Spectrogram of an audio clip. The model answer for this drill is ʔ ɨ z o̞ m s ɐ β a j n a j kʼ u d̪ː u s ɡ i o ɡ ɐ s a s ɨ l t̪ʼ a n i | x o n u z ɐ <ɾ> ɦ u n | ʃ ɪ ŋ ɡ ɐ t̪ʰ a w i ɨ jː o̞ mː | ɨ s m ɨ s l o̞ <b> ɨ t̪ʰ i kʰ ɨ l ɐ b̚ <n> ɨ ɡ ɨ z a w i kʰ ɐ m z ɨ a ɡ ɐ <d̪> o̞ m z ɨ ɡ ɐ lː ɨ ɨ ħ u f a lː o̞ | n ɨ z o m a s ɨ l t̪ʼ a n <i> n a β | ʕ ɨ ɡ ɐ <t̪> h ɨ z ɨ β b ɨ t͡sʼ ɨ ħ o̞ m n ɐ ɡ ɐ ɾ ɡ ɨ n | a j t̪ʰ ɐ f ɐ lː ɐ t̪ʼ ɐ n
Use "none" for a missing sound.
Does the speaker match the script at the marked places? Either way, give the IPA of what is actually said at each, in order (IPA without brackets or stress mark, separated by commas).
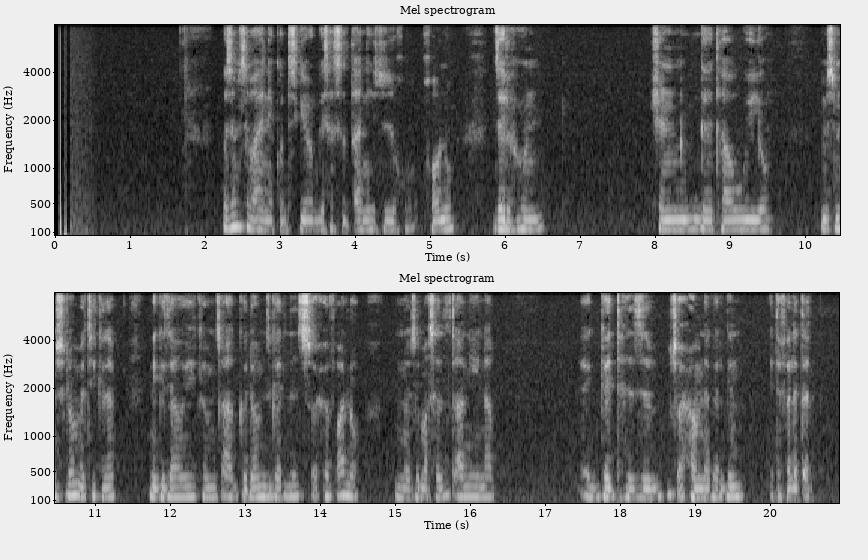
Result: ɾ, m, n, d̪, i, d̪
